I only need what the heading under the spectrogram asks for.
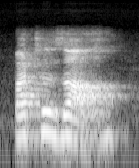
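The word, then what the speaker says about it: בצל: In Hebrew, onion is pronounced batazal.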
